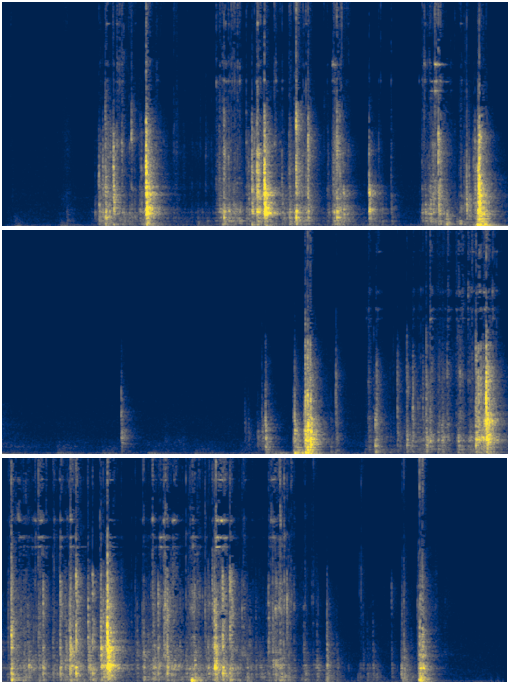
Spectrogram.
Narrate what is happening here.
I unlock the door with key, open it, then close it and lock it with key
